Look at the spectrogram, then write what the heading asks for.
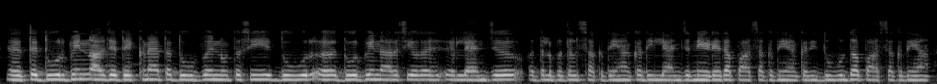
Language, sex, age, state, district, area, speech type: Punjabi, female, 45-60, Punjab, Ludhiana, urban, spontaneous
